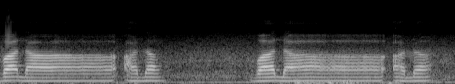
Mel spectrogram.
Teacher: جہاں بھی انا لفظ آئے گا اس کو نون الف نا ایسے لمبا کر کے نہیں پڑھیں گے، جہاں بھی آئے گا اس کو جلدی میں پڑھیں گے.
